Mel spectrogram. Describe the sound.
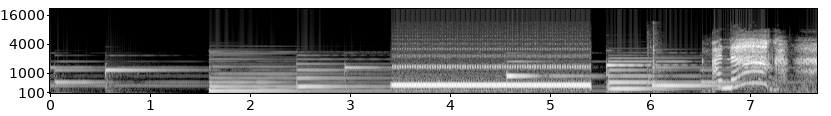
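Telephone tones sound as a call goes through: a few steady electronic beeps, then a long loud continuous ringing tone, then more tones before a voice answers and speaks at the end.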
